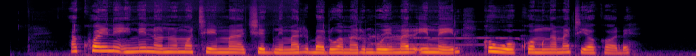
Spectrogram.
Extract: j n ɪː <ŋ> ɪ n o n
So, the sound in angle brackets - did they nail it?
yes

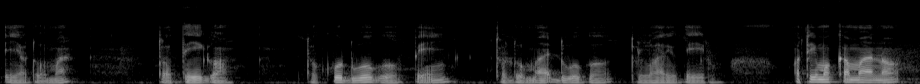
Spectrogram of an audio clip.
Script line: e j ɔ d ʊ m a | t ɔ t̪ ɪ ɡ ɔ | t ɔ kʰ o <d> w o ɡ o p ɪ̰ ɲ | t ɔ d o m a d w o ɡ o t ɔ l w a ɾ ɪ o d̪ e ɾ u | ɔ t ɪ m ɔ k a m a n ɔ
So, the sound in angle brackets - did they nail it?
yes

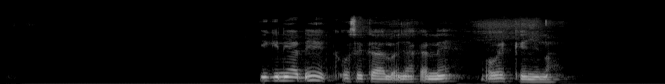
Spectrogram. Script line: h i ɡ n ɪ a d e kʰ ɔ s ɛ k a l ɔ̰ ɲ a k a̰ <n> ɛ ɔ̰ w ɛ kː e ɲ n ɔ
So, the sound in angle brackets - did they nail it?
yes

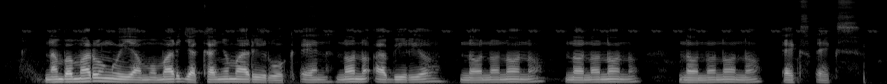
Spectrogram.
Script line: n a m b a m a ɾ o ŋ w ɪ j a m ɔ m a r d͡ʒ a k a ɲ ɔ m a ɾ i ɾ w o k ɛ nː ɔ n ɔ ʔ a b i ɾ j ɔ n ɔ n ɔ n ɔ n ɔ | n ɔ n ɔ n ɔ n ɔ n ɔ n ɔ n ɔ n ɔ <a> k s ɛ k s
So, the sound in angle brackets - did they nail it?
no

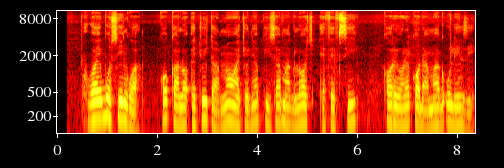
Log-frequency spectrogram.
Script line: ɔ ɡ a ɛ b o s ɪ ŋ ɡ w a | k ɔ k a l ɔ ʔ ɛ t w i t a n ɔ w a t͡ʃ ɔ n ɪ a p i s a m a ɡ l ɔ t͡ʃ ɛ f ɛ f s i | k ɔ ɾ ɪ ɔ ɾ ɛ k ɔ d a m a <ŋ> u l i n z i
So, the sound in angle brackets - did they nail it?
no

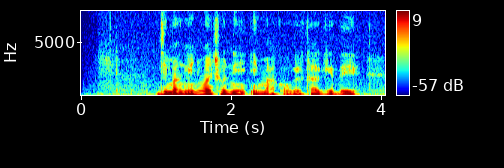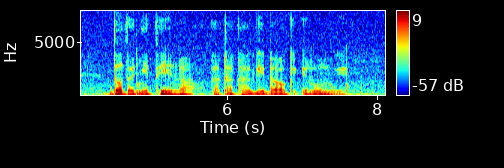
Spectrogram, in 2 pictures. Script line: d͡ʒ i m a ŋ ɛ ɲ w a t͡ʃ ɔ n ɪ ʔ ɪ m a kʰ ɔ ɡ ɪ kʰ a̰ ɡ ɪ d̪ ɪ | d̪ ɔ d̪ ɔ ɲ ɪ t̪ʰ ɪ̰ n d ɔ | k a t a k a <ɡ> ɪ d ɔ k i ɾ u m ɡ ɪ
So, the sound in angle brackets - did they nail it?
yes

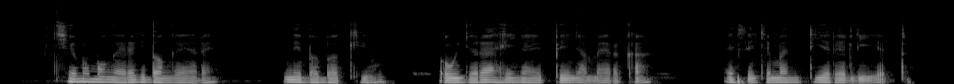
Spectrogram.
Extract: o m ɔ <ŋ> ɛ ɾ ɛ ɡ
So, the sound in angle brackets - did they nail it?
yes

